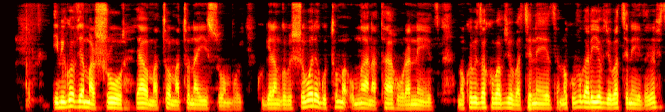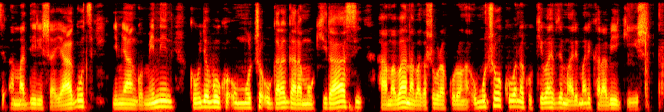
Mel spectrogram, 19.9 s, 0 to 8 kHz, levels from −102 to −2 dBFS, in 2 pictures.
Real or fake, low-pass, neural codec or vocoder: real; 7.2 kHz; none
